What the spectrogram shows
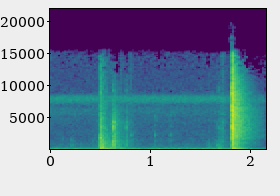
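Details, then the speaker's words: Two heavy low thuds with a metallic clack as the door swings shut and strikes a dented, beat-up lock mechanism; the door is misaligned, reportedly from door checks removed during an install. "and if you can see it hits the lock mechanism look how beat-up my lock mechanism is in here and it's dented in and the door is [ __ ] up I mean this is the alignment of the door"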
